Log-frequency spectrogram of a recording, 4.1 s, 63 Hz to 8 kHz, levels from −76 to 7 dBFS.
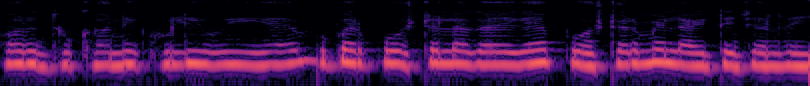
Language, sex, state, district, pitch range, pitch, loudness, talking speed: Hindi, female, Andhra Pradesh, Krishna, 210-225 Hz, 215 Hz, -29 LUFS, 220 wpm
